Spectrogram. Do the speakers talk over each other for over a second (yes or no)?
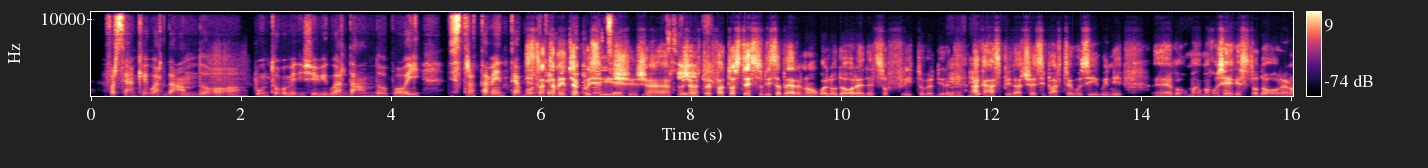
yes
